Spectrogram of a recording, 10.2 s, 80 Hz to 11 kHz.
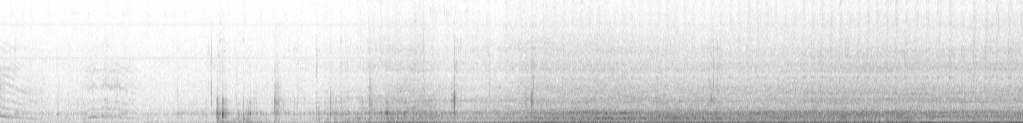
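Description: Ferrari Mondial Quattrovalvole's V8 engine running at low speed as the car pulls out of a driveway and turns past. It grows louder from a few seconds in, then runs steadily.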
